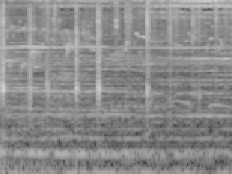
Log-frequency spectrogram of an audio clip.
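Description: Horse hooves clip-clop along at a brisk, steady pace, each sharp knock ringing out clearly over a low, continuous rumble. There are no voices. The charro negro hurries his horse along a moonlit road.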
